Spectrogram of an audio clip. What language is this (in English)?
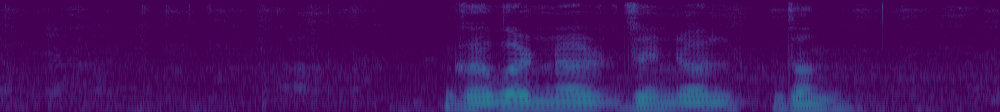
Nepali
